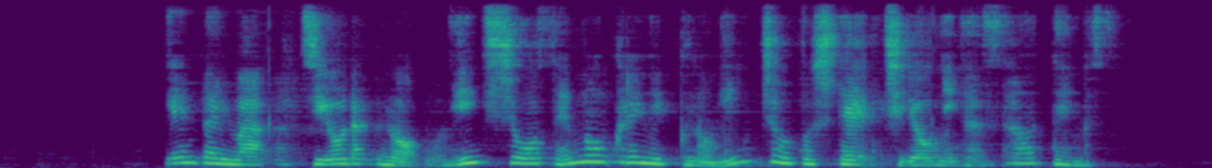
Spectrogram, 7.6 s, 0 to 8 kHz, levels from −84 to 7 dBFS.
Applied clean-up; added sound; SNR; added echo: neural mask model DeepFilterNet 3.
